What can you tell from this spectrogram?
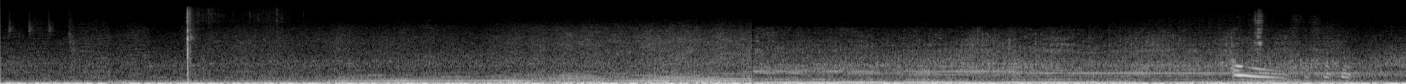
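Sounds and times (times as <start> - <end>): low engine drone: 0.0 - 14.0
wind rumbling on microphone: 0.0 - 14.0
golf club striking ball: 1.8 - 2.6.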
